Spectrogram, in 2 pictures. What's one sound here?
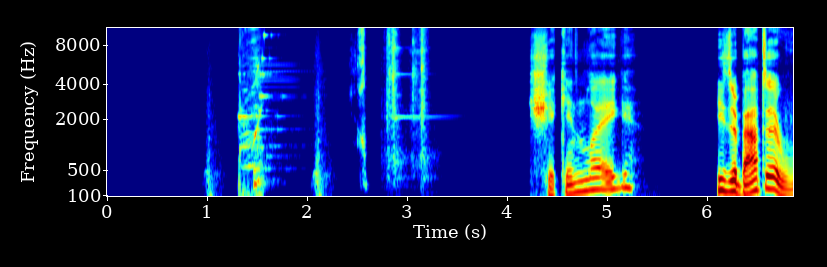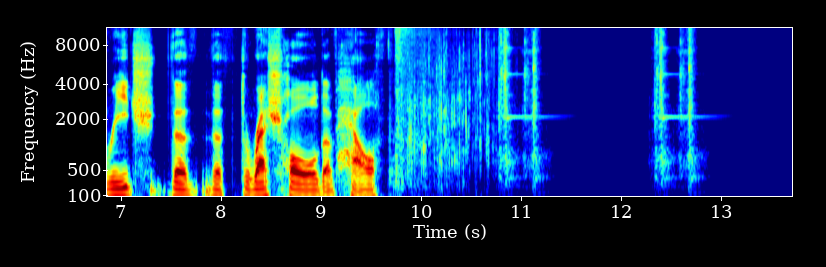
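Short game chimes and clicks sound now and then.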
